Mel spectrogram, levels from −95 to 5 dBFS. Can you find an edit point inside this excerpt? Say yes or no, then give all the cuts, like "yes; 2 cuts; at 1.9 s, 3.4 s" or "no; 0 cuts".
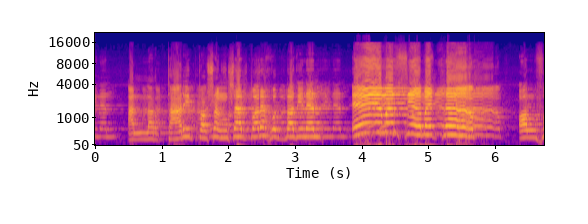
no; 0 cuts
